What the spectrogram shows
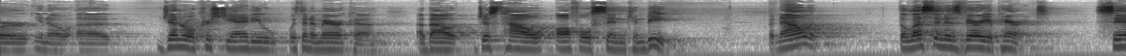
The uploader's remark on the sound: This is the sermon audio from the divine service held Monday March 30, 2020 at Resurrection Lutheran Church in Fredericksburg, Texas.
